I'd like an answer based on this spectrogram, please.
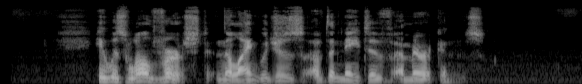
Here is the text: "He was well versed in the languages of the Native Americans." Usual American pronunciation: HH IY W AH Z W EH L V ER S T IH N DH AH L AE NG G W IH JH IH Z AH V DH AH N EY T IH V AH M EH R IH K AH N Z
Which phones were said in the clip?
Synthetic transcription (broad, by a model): HH IY W AH Z W EH L V ER S T IH N DH AH L AE NG G W IH JH IH Z AH V DH AH N EY T IH V AH M EH R IH K AH N Z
